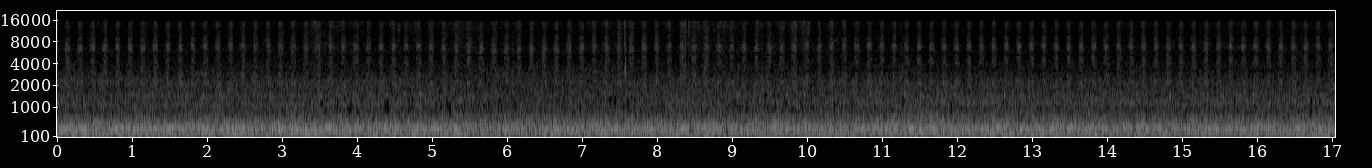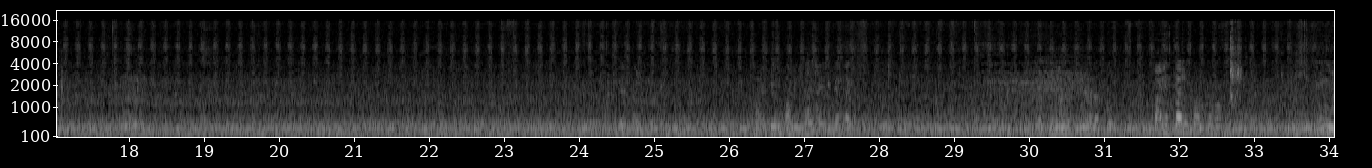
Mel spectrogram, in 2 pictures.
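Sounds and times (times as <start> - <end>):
fast even ticking: 0.0 - 34.0
machine hum: 0.0 - 34.0.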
